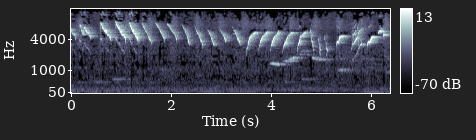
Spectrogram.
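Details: Oriental white-eye singing a fast, sustained run of high sweet descending whistles, many notes per second, briefly dipping into a few lower warbled phrases before returning to the bright high cascade.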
